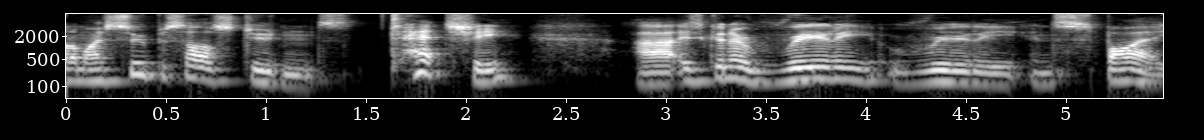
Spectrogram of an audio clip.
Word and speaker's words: Takyi: nice to meet you tacky so apparently remember him saying that's really not how you pronounce my name man and he liked phonetically spelled out the correct pronunciation which is tetchy now he's a guy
